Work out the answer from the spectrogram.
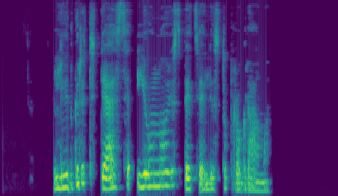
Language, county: Lithuanian, Vilnius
